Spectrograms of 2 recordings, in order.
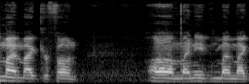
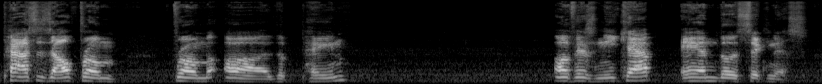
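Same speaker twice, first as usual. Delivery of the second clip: normal talking voice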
